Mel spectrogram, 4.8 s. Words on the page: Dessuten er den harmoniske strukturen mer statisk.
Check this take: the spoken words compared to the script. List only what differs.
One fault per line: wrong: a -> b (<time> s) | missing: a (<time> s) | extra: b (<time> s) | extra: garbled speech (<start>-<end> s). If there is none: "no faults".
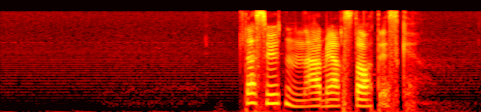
missing: den harmoniske strukturen (3.2 s)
